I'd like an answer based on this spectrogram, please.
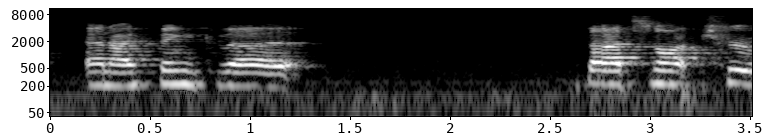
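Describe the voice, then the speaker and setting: A woman speaks at a fairly high pitch. Noticeable background noise can be heard behind her. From US South, Charlotte, North Carolina. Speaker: podcast guest, Croatian diaspora returnee. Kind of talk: casual interview conversation. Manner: casual, filler-heavy.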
